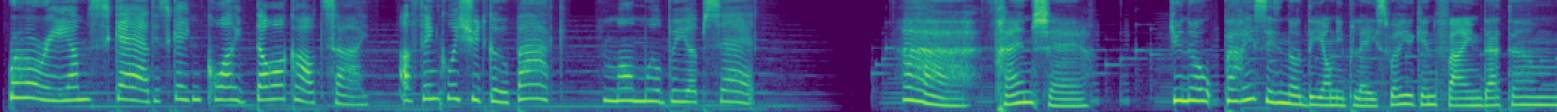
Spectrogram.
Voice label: VOICE ENGLISH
